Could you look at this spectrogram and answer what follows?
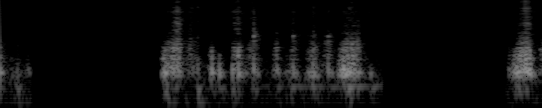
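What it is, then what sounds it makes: Paper scratch card being scraped. A coin edge held in the fingertips scrapes the latex panels of a paper scratch card resting on a wooden table. Quiet, dry scratching comes in short bursts: a brief scrape, a longer run of quick rasping strokes, then another short scrape, separated by silent pauses.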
